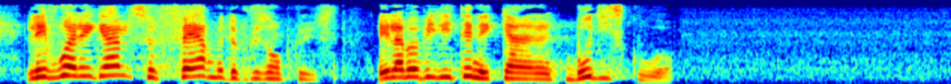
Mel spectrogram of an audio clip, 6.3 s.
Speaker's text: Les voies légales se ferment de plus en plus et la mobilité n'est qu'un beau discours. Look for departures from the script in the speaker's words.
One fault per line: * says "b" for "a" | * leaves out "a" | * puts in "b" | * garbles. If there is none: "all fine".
all fine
